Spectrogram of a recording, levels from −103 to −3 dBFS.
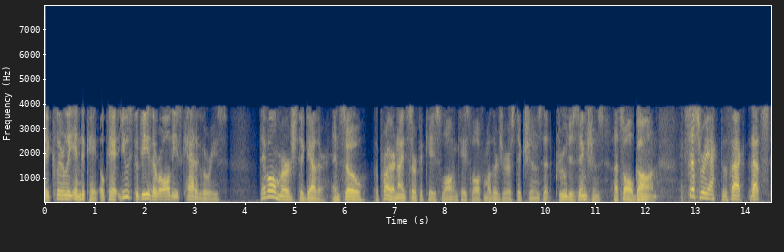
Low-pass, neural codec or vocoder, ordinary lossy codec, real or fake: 7.2 kHz; codec, 16 kHz in and 24 kHz out, 0.4 kbps, LongCat-Audio-Codec, two codebook decoder; AAC, 16 kbps; fake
